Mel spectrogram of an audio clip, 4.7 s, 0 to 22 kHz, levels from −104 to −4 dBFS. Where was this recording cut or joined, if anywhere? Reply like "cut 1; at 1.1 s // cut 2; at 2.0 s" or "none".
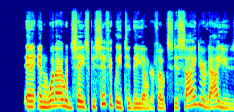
cut 1; at 3.5 s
